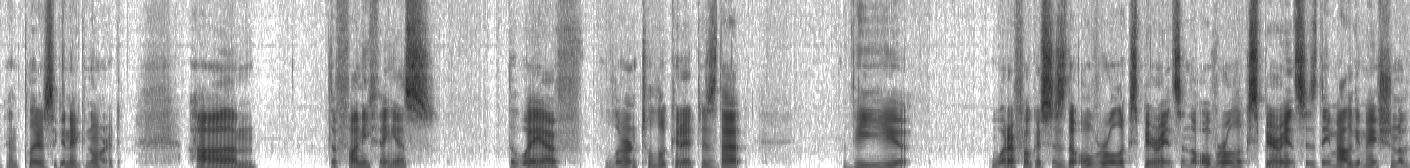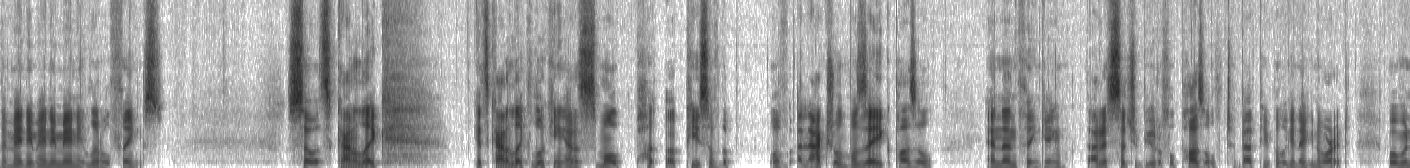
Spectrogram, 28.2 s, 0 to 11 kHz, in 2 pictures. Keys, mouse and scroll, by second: 0.5 middle click, 3.3 middle click, 4.1-4.5 scroll up 1, 4.5 middle click, 5.5 middle click, 6.0 middle click, 6.5 middle click, 7.0 middle click, 7.7 middle click, 8.4 middle click, 10.1 scroll down 1, 10.3 middle click, 10.9 middle click, 11.4 middle click, 12.0 scroll up 1, 12.3 middle click, 14.0 middle click, 15.9 middle click, 16.8 middle click, 18.0 middle click, 25.6 middle click, 26.0-26.4 scroll down 2, 26.4 middle click, 27.0 middle click, 27.6-28.2 scroll up 2.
